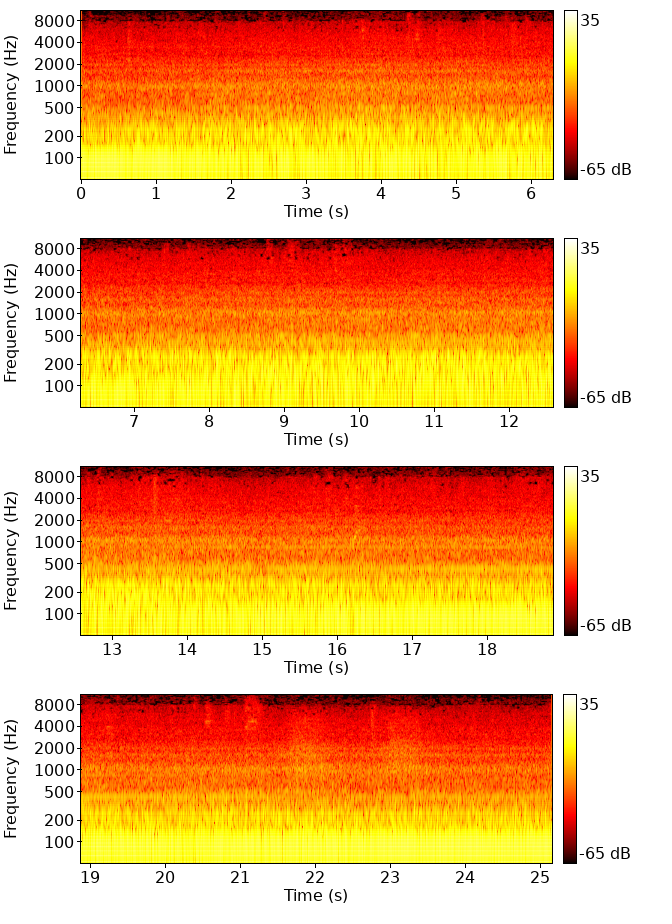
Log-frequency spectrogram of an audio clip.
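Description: Steady, loud low drone inside a moving V/Line passenger train: engine and running noise with a few steady hum tones, unchanging throughout.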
